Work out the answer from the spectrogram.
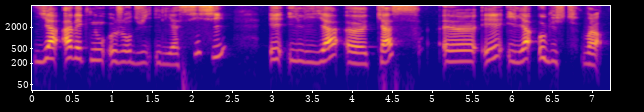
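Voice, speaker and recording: A young woman talks to her vlog viewers in a fairly high voice. She rambles casually and uses plenty of slang, and the sound is dry with little room echo. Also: measured pace, darkish tone. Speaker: vlogger.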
